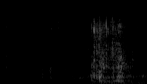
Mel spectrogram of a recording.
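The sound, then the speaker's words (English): A short burst of liquid sloshing as someone drinks from a water bottle, starting after a near-silent pause and lasting about half a second, fairly quiet, with no talking. “Where's the damn bottle? Oh boy. Yes, I'm looking for my water bottle.”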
